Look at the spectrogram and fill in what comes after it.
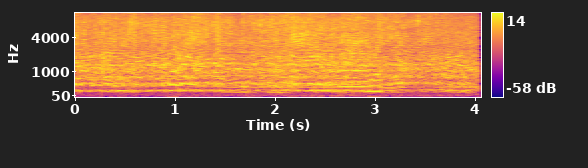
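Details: Honeybee-type insects humming during a large orientation flight as the sun came out after a cold spell; brief, thick continuous buzz with sliding pitches from bees flying past.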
